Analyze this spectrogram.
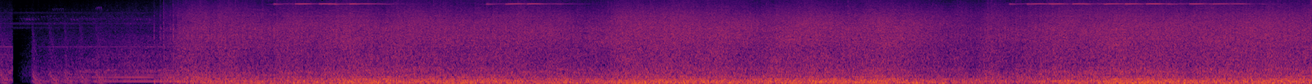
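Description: Many weapons clash and spells burst in a loud, crowded battle.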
